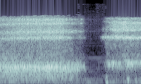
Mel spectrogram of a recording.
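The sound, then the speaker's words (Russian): Steady yogic breathing through a slightly narrowed glottis, done while walking: a long breathy hiss that pauses briefly and then resumes with the next breath. No talking. “То есть он тоже должен быть естественным, не надо сильно перенапрягать вот эту голосовую щель, которую мы чуть-чуть как бы прикрываем, чтобы эти звуки проходили сохам, да, чисто звуком, дыханием они делаются.”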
